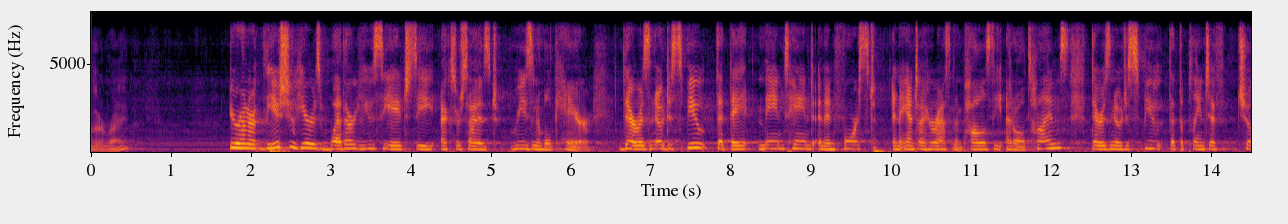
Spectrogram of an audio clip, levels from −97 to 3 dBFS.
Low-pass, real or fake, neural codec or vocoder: 7.2 kHz; fake; codec, 24 kHz, 6 kbps, HILCodec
